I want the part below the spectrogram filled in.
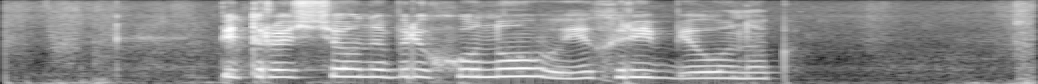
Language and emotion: Russian, sad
